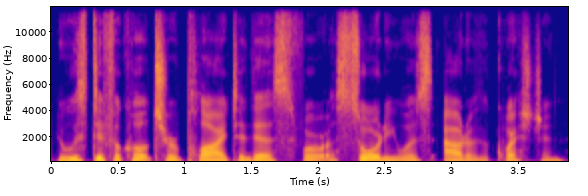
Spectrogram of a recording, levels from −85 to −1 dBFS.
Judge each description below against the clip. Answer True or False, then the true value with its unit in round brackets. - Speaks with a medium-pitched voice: True (150 Hz)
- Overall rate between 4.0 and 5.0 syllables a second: False (5.4 syllables/s)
